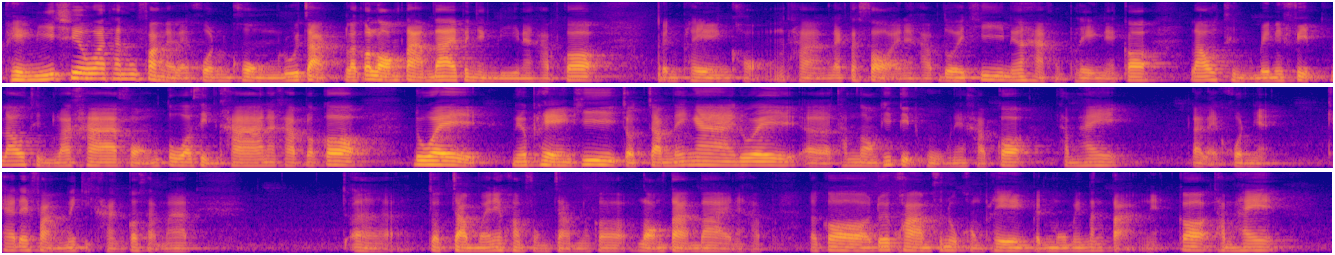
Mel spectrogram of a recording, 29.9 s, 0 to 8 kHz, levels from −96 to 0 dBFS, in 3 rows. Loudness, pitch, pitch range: -25 LUFS, 115 Hz, 105-130 Hz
